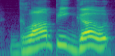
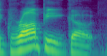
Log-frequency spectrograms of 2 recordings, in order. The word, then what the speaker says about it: Grompy Goat: Masterpiece animated Megatron for 2024 and a Grompy with an R. Yeah, Canadian. Oh, I even said it wrong again. Yeah, it's Grompy Goat.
